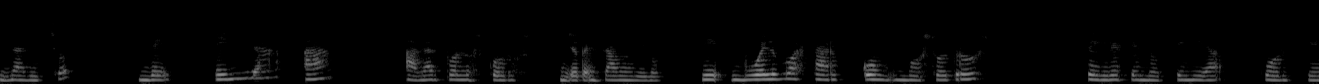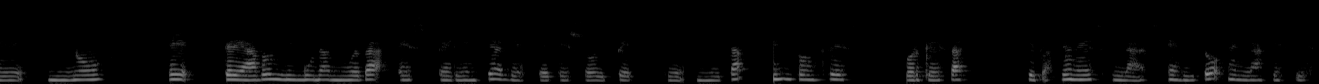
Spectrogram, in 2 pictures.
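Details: Stuttering in an adult woman speaking Spanish.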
